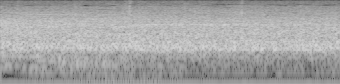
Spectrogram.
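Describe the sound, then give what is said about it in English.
Crowd applause at a basketball game as the rookie of the year checks in: a continuous, even roar of clapping and crowd noise, sustained without breaks at moderate loudness. “You have Scotty Barnes, the rookie of the year, checking into the game right now, and the crowd giving him his ovation, his applause, his”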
